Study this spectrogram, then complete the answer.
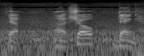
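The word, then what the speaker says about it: Shiou: Uh show Deng. D E N G. Yeah, it's pronounced show.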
